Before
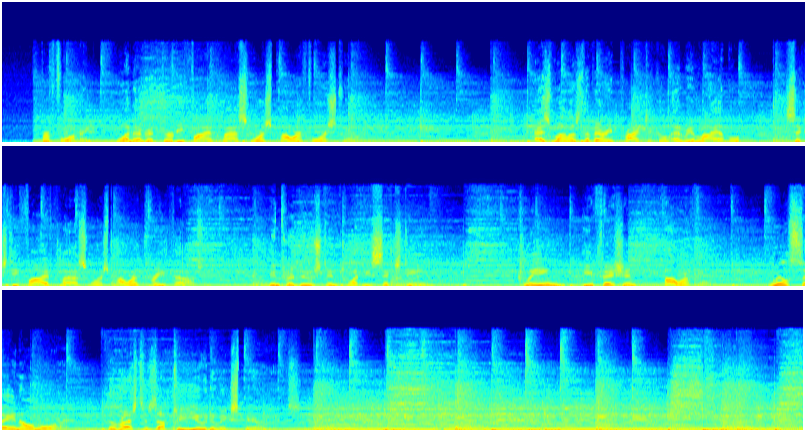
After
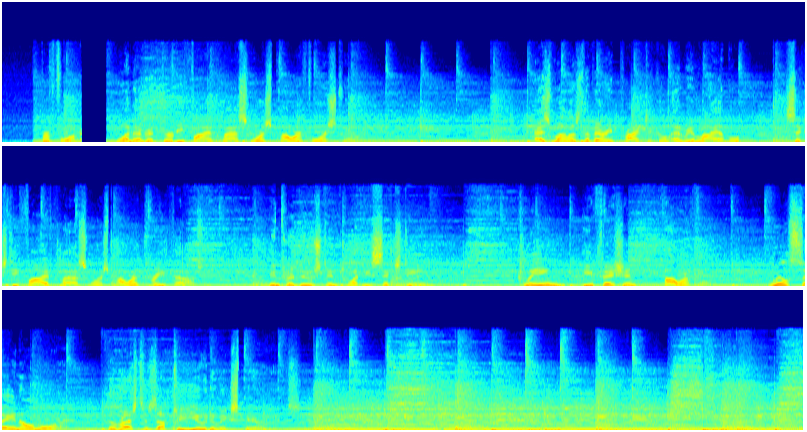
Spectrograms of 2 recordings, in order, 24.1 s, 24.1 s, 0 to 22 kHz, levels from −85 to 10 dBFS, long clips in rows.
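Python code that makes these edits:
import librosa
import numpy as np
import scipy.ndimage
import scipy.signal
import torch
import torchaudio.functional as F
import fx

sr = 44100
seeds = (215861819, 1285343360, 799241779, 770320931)

y = fx.edit(x, sr, fx.silence(start_s=0.79, length_s=0.25), tone=tone)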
